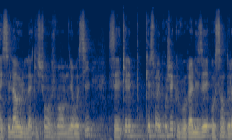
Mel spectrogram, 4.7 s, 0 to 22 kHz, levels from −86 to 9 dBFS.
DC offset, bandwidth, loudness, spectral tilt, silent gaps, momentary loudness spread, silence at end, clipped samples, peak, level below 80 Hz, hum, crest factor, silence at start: under 0.1%; 16.5 kHz; -30 LUFS; -5.5 dB/octave; none; 9 LU; 0 s; under 0.1%; -12 dBFS; -60 dBFS; none; 18 dB; 0 s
